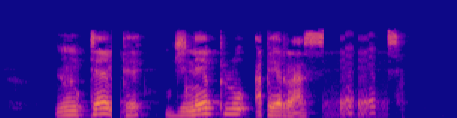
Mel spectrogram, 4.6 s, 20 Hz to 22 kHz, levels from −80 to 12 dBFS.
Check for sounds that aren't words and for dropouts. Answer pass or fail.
fail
